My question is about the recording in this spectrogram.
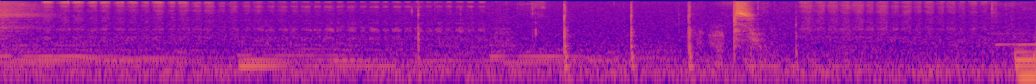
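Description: Near silence with a few light clicks of a stylus tip tapping on a tablet's glass screen during drawing, and one short breathy hiss a little past the middle.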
